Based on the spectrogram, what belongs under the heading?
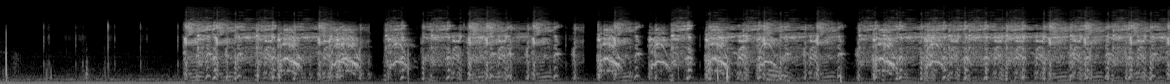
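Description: After a quiet start, a long run of rapid, harsh coughs follows with only brief pauses, over a steady low hum: a coughing fit.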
